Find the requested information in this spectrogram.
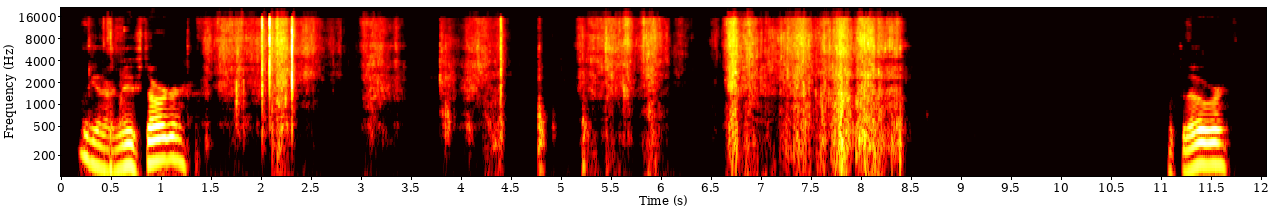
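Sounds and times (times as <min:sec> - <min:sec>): packaging crinkling and tearing: 0:01.4 - 0:04.5, 0:05.2 - 0:08.5.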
